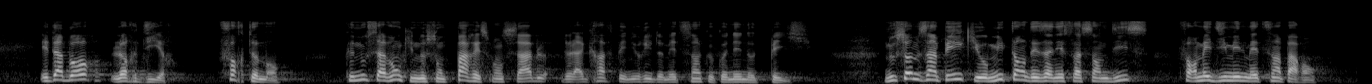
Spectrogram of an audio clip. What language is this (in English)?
French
